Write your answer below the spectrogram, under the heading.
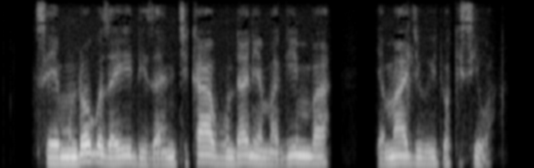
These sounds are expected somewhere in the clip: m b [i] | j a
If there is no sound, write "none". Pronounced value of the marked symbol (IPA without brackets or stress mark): a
